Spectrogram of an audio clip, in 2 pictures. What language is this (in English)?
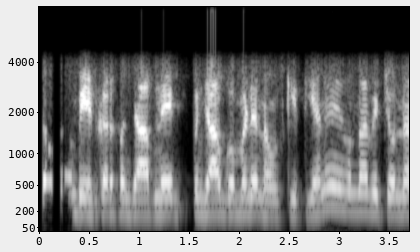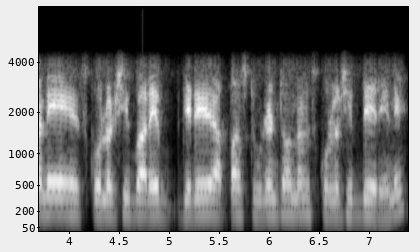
Punjabi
